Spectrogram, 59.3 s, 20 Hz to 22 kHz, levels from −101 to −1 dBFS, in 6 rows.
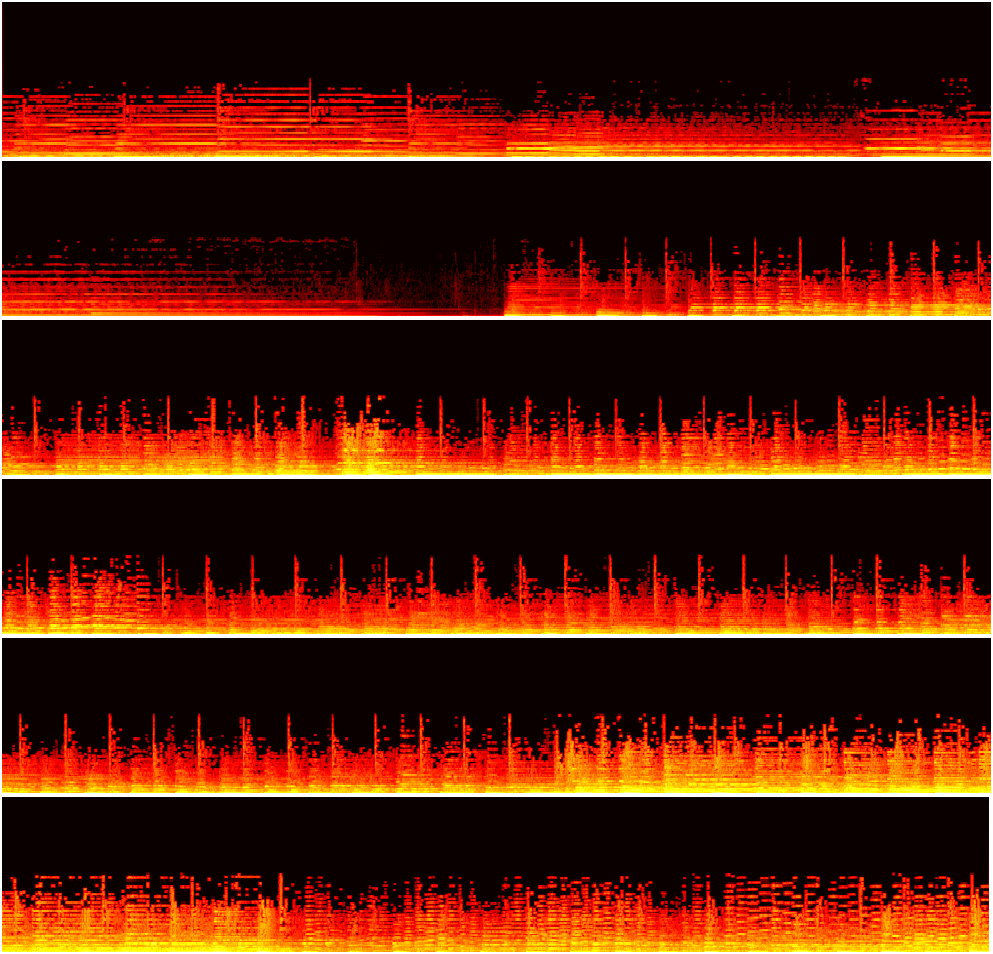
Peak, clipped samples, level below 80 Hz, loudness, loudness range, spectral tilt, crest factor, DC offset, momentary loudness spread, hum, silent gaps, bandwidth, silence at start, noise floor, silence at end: -2 dBFS; under 0.1%; -34 dBFS; -25 LUFS; 11 LU; -6.5 dB/octave; 22 dB; under 0.1%; 13 LU; none; none; 11.5 kHz; 0 s; -63 dBFS; 0 s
